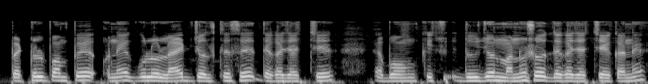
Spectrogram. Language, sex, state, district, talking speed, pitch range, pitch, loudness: Bengali, male, Assam, Hailakandi, 130 wpm, 155-180 Hz, 170 Hz, -16 LUFS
